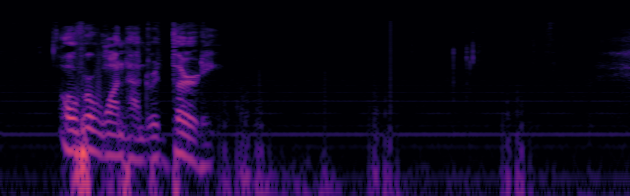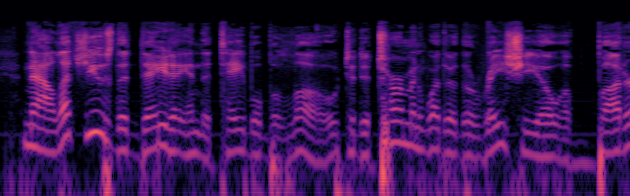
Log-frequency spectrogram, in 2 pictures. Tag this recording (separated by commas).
Speech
